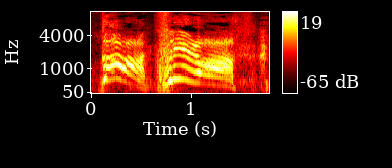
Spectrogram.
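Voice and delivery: furious mother shouting; angry shout. Acted. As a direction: drive him off the doorstep. Mother throws son out.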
